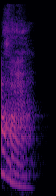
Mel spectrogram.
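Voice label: Death Corrupted Sprouts, en; Battle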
